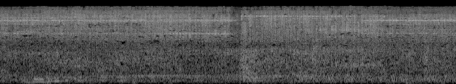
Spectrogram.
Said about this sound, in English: It's like, because I knew, we have that vision, but I didn't think it was literally jackhammers. But I know you go late at night, like, when else are they going to open up a floor, you know,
